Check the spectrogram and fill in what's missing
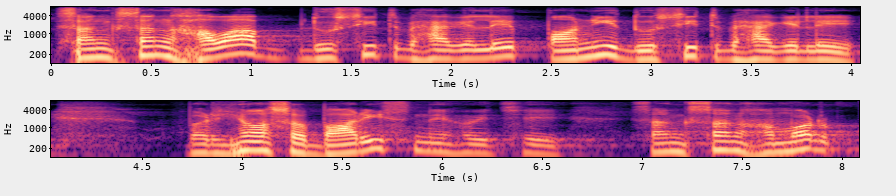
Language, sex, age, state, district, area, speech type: Maithili, male, 18-30, Bihar, Saharsa, rural, spontaneous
